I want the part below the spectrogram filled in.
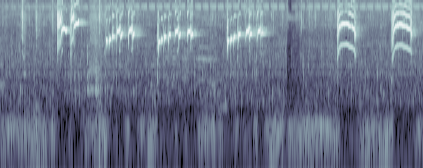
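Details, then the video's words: Female greater green leafbird, breeding condition, calling a male inside a simple aviary: scattered chirping phrases of short rising notes, then two loud, arched, harsh squawks spaced a second apart. "KICAU BURUNG CUCAK IJO BETINA MEMANGGIL JANTAN BIRAHI KAWIN"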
